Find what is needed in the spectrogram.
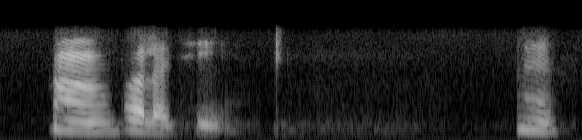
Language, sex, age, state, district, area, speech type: Odia, female, 45-60, Odisha, Sambalpur, rural, conversation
